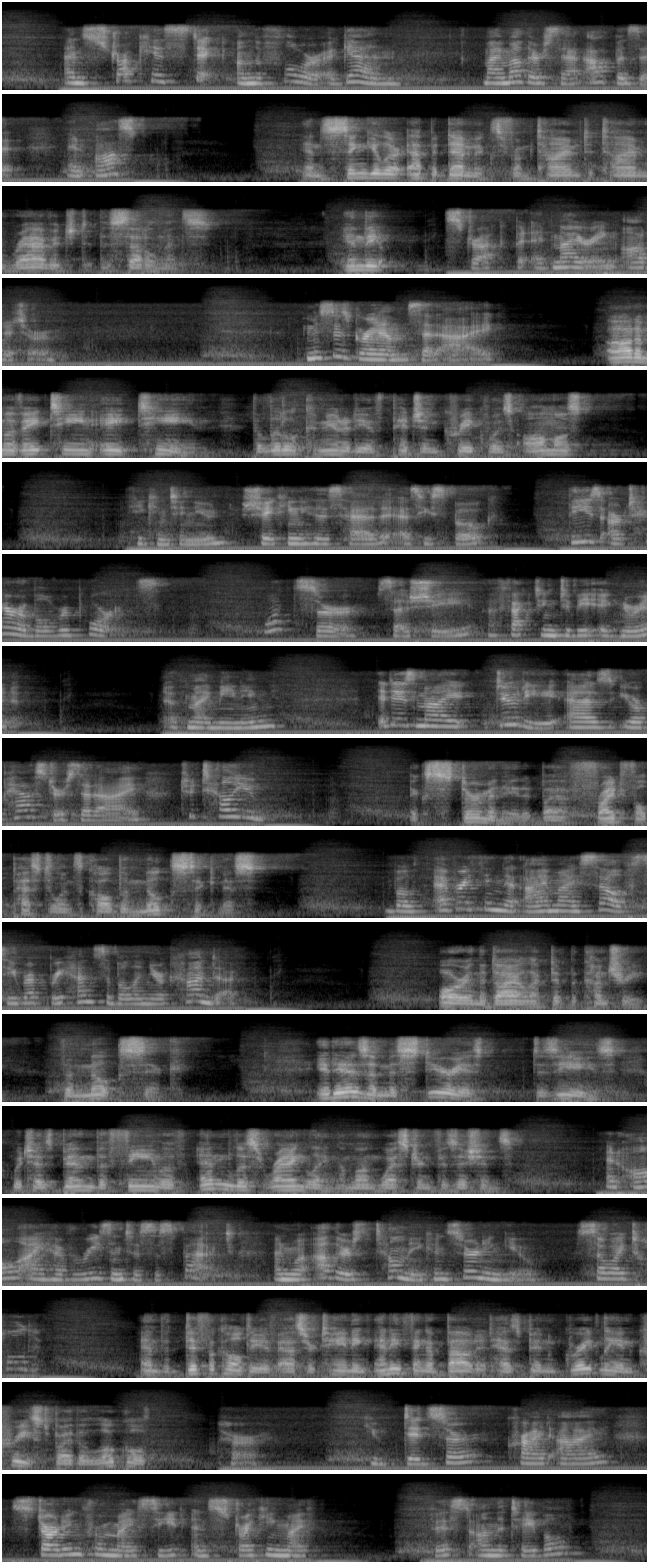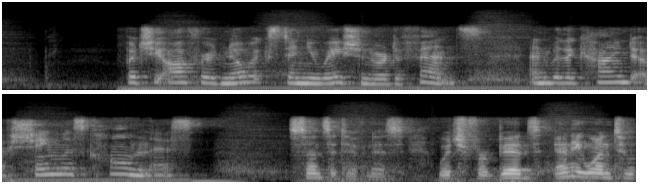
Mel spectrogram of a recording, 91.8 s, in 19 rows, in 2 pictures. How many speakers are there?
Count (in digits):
2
